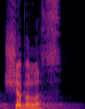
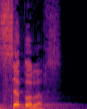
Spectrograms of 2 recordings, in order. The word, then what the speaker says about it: Shibboleth: and they couldn't pronounce the H, just one letter. So the Shibboleth became the Sibboleth.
